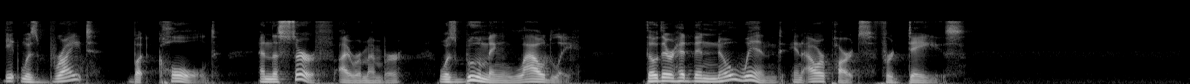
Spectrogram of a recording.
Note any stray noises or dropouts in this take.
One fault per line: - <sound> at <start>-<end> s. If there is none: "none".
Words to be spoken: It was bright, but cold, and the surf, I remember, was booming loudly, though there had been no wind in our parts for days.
none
